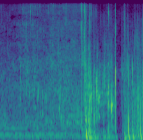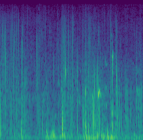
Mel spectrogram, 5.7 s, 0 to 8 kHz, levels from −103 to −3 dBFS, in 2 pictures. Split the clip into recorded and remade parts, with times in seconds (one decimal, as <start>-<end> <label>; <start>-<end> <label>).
0.0-5.7 recorded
